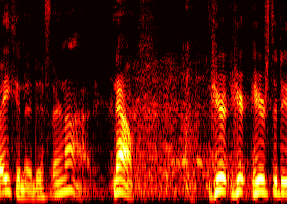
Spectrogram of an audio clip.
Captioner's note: audience laughs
